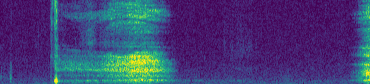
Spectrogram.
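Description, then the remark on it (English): A short click, then a long, breathy yawn-like exhale swelling and fading over about a second, fairly quiet; after a pause another airy breath begins. “A yawn fest, apparently.”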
